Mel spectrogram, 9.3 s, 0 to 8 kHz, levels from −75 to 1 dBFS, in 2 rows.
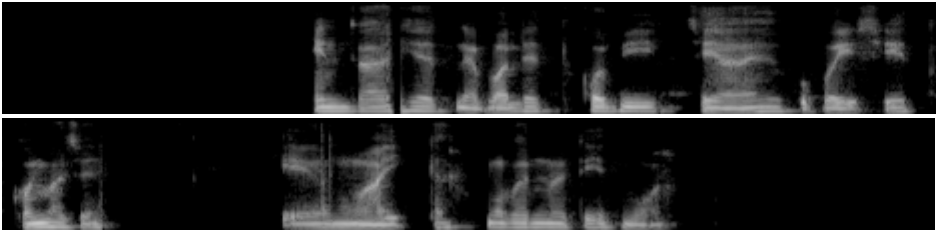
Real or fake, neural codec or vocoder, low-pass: fake; codec, 16 kHz, 2 kbps, X-Codec, HuBERT features, trained on general audio; 7.2 kHz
